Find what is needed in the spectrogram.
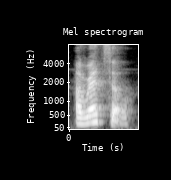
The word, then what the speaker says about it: Arezzo: Yeah, it's like a hard T. The double Z is, it's like Mozart. So Arezzo. – Arezzo.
